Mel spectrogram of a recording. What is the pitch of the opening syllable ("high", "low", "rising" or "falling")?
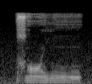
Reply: low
